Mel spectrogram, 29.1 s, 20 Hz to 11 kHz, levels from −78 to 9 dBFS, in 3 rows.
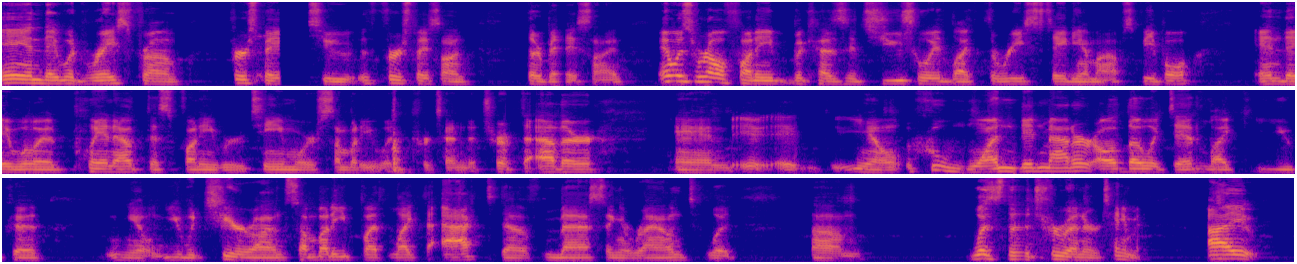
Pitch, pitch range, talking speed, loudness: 110 Hz, 100-125 Hz, 160 wpm, -20 LUFS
